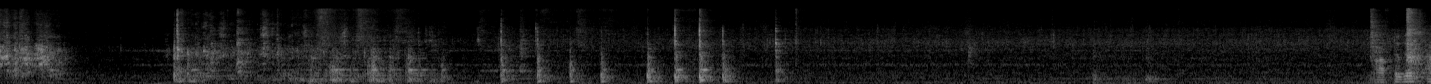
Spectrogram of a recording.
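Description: Water stirred and blended into a home-cooked dish in a pot, with scraping and clinking of a spoon against cookware over a soft sizzle, with bursts of activity between quieter stretches.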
